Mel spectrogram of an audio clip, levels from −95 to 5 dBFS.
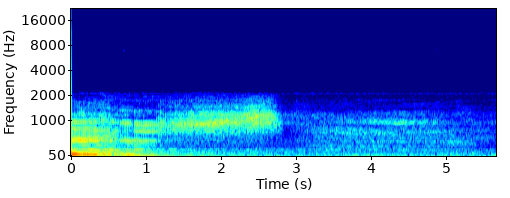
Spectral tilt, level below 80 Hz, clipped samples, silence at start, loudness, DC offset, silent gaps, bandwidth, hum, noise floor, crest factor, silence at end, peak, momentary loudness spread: -14 dB/octave; -40 dBFS; under 0.1%; 0 s; -34 LUFS; under 0.1%; none; 2.1 kHz; none; -56 dBFS; 20 dB; 0.15 s; -12 dBFS; 26 LU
